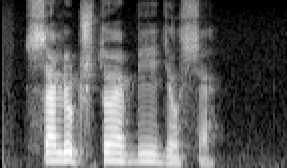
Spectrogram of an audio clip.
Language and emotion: Russian, neutral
